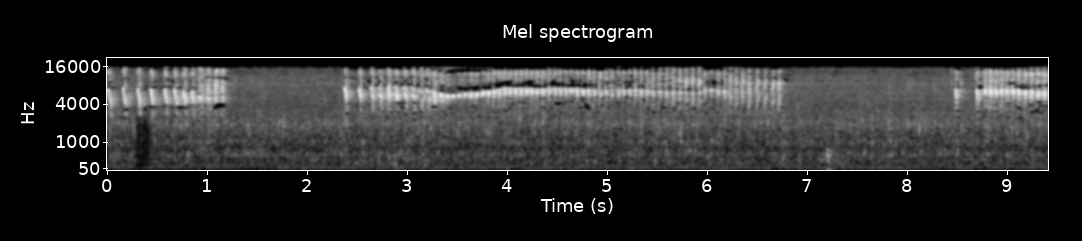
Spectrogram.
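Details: Cream-throated white-eye (Zosterops atriceps) giving a long, intense song: very high, fast twittering in long bursts of rapid sharp notes, with one extended rattling run in the middle, over a faint hum.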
